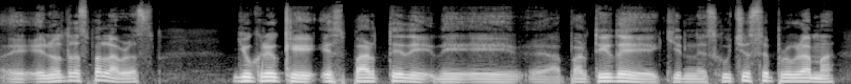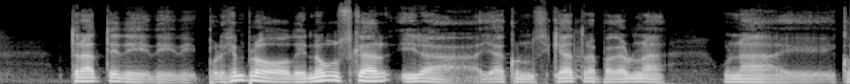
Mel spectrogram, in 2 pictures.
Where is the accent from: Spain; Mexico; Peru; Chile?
Mexico; más el mexicano, porque yo soy mexicano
